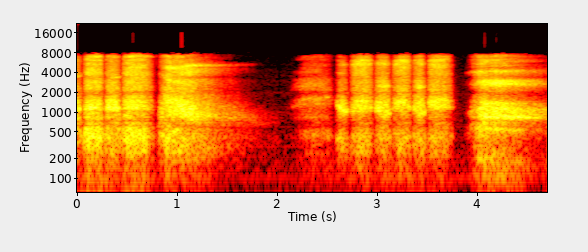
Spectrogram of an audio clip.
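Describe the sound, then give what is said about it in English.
Deep pranayama-style breathing exercise, kundalini-style breaths: loud rapid clusters of short, forceful breaths alternating with long, drawn-out breaths, separated by brief pauses, with no talking. “And let's take some big, deep kundalini-style breaths, some pranayama-style breaths, to clear out any habitual stagnant energy. It looks a little bit like this.”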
